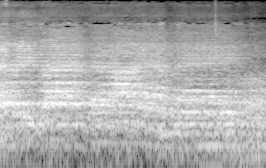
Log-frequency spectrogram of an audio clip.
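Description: A large congregation singing a worship song together, many voices holding long sung notes, with a new phrase swelling in at the start.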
